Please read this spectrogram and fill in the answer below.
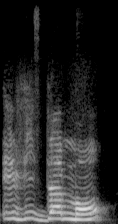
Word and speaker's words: évidemment: Ça s'écrit E m e et on prononce A.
